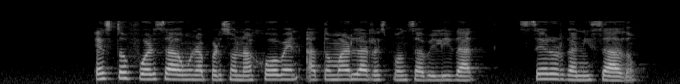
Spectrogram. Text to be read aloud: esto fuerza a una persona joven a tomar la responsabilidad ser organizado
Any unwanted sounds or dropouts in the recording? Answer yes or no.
no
